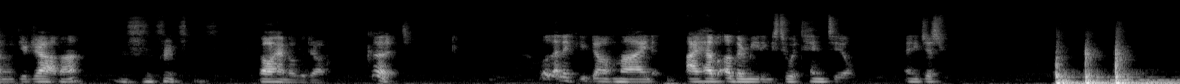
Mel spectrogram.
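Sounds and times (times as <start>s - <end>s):
speech: 0.0s - 4.2s, 5.4s - 9.5s
firm knocking on a wooden door: 10.6s - 11.4s.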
